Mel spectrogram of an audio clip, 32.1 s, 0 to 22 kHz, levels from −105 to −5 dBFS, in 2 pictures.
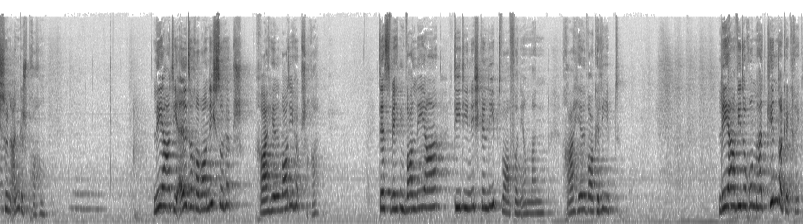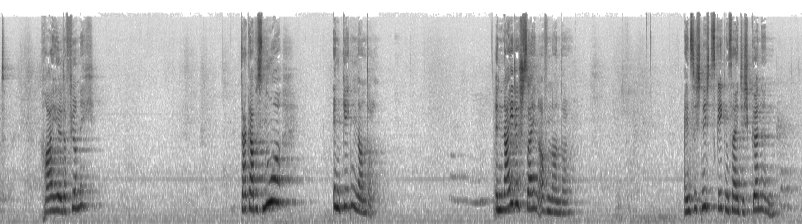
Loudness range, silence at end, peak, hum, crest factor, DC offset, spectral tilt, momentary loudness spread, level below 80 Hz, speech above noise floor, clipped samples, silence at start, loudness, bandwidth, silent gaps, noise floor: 8 LU; 0.25 s; -6 dBFS; none; 22 dB; under 0.1%; -2 dB/octave; 20 LU; -60 dBFS; 35 dB; under 0.1%; 0 s; -23 LUFS; 17.5 kHz; none; -58 dBFS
